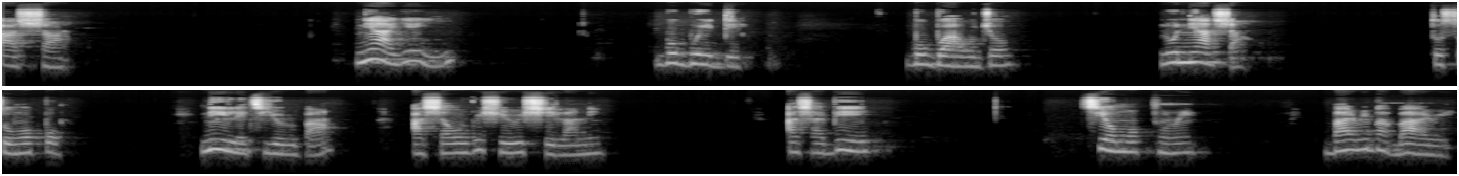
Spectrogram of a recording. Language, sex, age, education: Yoruba, female, 15-29, secondary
